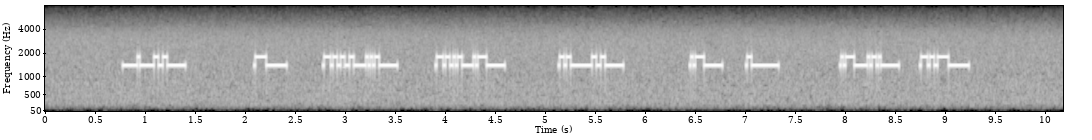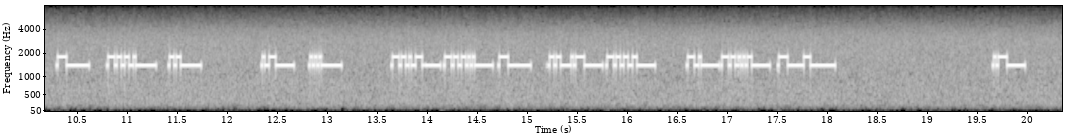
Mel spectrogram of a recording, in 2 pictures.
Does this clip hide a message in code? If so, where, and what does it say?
Yes: TTY/TDD text telephone tones (45.45 baud Baudot) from 0.8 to 20.0 s, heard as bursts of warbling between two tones, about 400 Hz shift, 1600 Hz centre. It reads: IT IS BELIEVED TO PLAY A ROLE IN SOME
